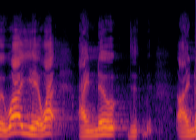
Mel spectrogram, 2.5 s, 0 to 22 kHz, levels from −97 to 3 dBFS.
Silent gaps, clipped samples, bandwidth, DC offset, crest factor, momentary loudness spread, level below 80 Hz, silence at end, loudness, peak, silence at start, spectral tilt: none; under 0.1%; 13 kHz; under 0.1%; 16 dB; 18 LU; -84 dBFS; 0 s; -32 LUFS; -16 dBFS; 0 s; -6 dB/octave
